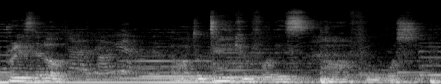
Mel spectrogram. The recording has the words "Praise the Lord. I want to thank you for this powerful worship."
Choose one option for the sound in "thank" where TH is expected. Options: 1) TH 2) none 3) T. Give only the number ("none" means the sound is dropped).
3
